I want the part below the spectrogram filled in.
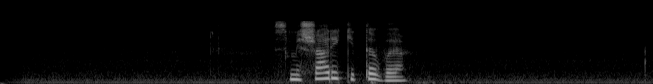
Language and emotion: Russian, neutral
